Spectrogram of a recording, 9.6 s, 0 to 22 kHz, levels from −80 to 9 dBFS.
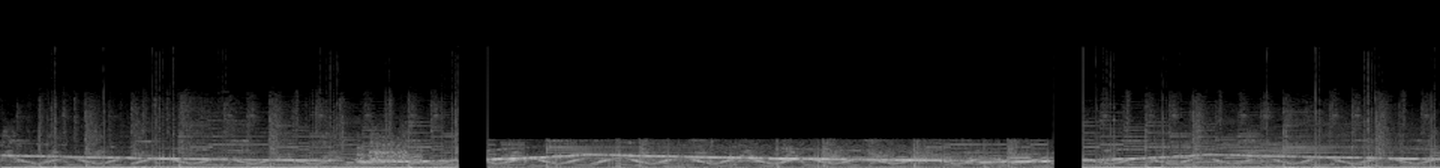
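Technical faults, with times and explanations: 3.05 to 7.22 s, input switched to a poorer device: after a gap of about 200 ms the sound turns dull and boxy, with nothing above 3.8 kHz, and a faint new background noise appears, roughly 45 dB below the signal, while loudness stays about the same. At 7.22 s the full, clear band returns. The likely cause is the system changing its input mid-recording to another microphone or a headset's call profile, whose narrower band and own noise replace the original.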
